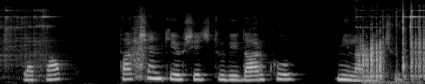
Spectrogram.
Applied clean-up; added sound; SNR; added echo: classical method log-MMSE.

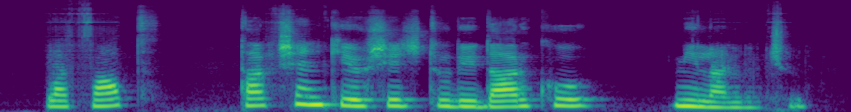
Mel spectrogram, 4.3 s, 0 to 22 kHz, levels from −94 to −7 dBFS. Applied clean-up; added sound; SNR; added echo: neural mask model DeepFilterNet 3.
